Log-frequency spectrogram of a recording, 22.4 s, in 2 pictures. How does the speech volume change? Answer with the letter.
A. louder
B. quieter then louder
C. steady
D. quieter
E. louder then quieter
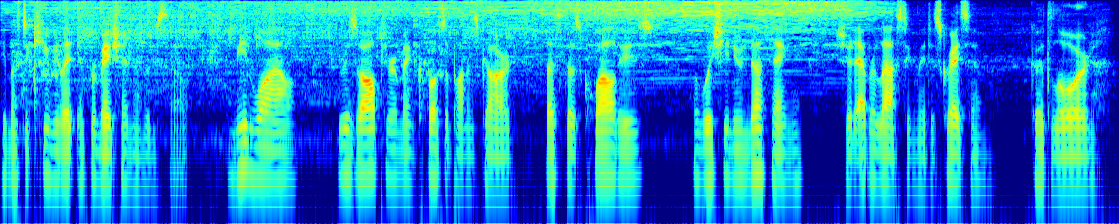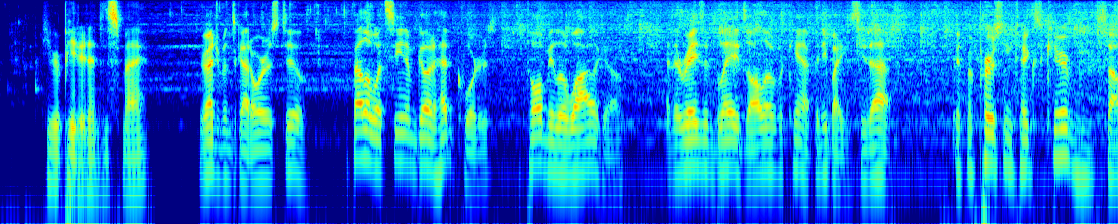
C.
